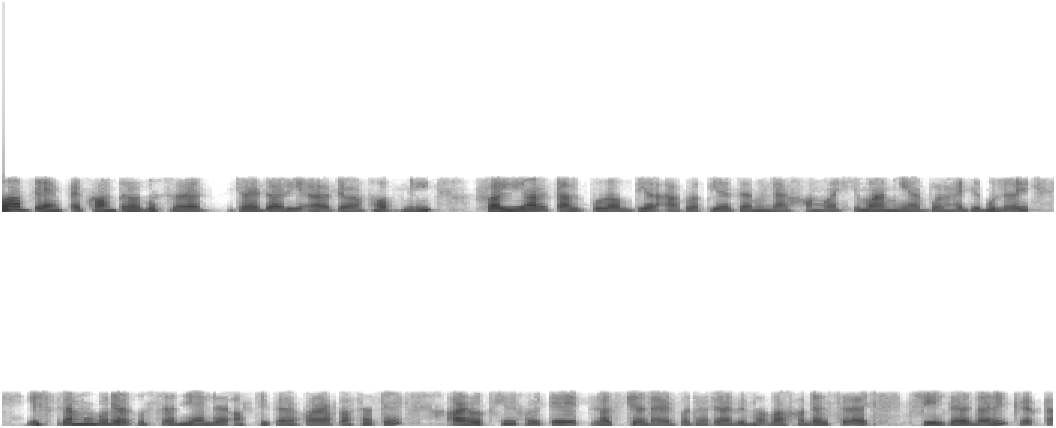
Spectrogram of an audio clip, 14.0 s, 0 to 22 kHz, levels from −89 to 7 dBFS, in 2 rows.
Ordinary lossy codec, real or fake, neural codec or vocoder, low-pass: none; fake; codec, 16 kHz in and 24 kHz out, 0.6 kbps, FireRedTTS-2 codec; 3.6 kHz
